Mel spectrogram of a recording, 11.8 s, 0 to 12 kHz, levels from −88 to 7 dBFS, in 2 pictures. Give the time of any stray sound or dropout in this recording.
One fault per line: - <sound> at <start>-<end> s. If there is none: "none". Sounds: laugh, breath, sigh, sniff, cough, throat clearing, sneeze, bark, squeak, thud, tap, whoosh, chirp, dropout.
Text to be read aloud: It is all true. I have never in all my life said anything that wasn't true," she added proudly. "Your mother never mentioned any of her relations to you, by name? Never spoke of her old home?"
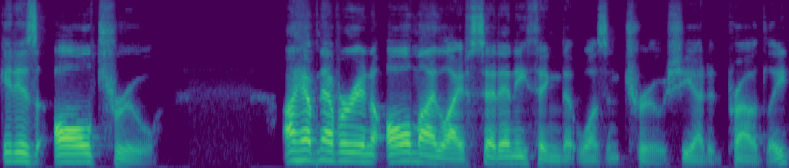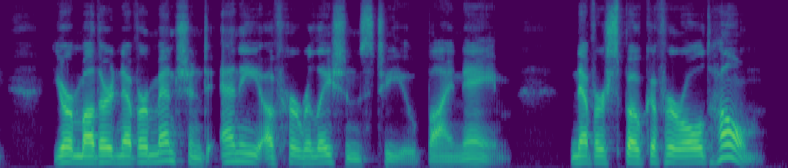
none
